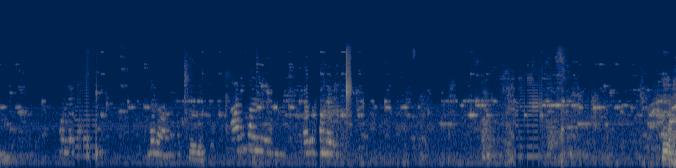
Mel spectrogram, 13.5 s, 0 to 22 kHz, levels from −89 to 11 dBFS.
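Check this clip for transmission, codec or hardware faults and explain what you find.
Yes, the speech shows four kinds of fault: two robotic stretches, and a cluster of packet-loss damage between about 6.2 and 7.5 s.

Robotic sound from repeated short buffers, 1.50 to 1.93 s and 10.32 to 10.85 s: audio arrived too seldom and playback looped a tiny slice, likely about 5 ms, which fits the rigid 200 Hz buzz. Most of the first stretch and all of the second are repeats. On a spectrogram this shows as flat, evenly spaced harmonics of 200 Hz, and the waveform shows a periodic repeat.

Lost packet rebuilt from error correction, each about 20 ms, at 6.17, 6.39, 6.47, 6.79, 6.89, 7.41 and 7.51 s: the next packet carried a low-bitrate copy that the decoder played, so there is no gap. Each spot sounds briefly grainier, with slightly smeared, noisier harmonics on a spectrogram.

Burst of packet loss, 6.33 to 6.41 s: about 60 ms of audio never arrived. 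The receiver stretched the last sound for about 56 ms while fading it into a held buzz or hiss, then jumped ahead. A spectrogram shows a flattened, fading patch, and the waveform decays before the abrupt resumption.

Short concealed packet loss, 6.77 to 6.81 s: about 20 ms went missing, and roughly 17 ms was filled by continuing the previous sound before blending back. It is heard as a quick smear or wobble, seen as a tiny frozen, blurred slice. The Opus call path caps the audio near 8 kHz.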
